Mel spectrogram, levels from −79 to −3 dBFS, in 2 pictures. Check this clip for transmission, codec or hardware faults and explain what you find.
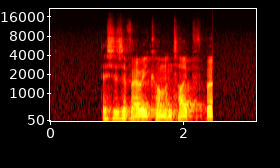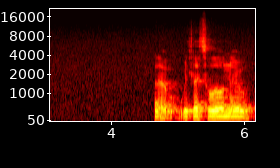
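One fault is audible: an audio dropout to a faint residue from 2.44 to 4.67 s. For about 2.2 s the speech cuts abruptly to low hiss roughly 35 dB down, likely a lost link whose downstream path stayed live. The waveform collapses to a thin noise band; the spectrogram shows a sharp-edged gap with only faint broadband hiss.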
